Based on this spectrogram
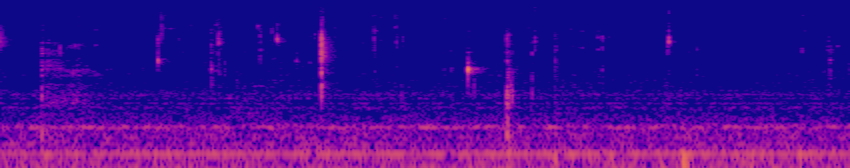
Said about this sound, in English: Like, my voice is getting raspy. Let me just drink a little sip of water.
